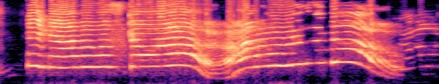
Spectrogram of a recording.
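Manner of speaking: high, cartoonish mock voice; high mocking retake. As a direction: redo the exchange in a silly high-pitched voice. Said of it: "Or I guess it was".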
